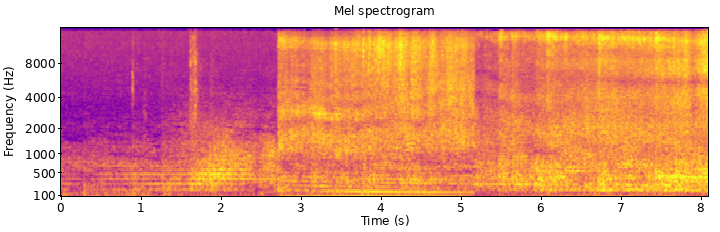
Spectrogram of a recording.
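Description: MQ-9 Reaper's turboprop engine and pusher propeller droning as the aircraft flies past low overhead. The sound jumps much louder about a third of the way in, with a deep hum for a couple of seconds, then carries on as a loud rush.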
